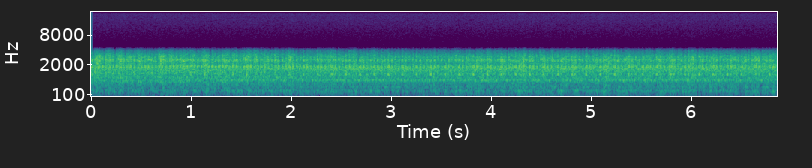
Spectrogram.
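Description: Engine ticks over at a steady idle with a rough, uneven chatter in the mid range; something sounds off, but the cause isn't clear.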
